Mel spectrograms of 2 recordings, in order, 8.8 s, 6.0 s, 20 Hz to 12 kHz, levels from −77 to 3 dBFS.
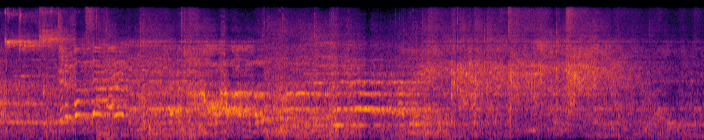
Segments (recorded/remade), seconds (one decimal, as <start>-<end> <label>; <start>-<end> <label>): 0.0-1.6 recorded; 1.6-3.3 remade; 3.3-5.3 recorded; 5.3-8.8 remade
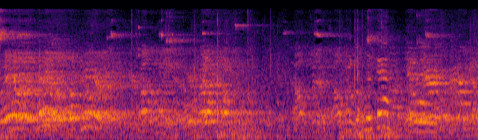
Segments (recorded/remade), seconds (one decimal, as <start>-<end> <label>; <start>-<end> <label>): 0.0-2.1 remade; 2.1-2.8 recorded; 2.8-6.0 remade

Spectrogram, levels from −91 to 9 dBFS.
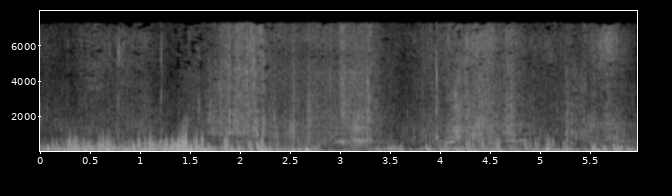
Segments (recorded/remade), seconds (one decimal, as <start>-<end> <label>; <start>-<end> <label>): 0.0-2.3 recorded; 2.3-3.3 remade; 3.3-6.0 recorded

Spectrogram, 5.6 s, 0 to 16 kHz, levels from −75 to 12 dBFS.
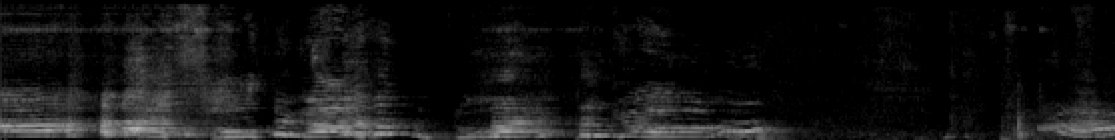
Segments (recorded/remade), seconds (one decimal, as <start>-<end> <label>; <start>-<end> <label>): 0.0-1.2 remade; 1.2-2.4 recorded; 2.4-3.0 remade; 3.0-5.6 recorded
